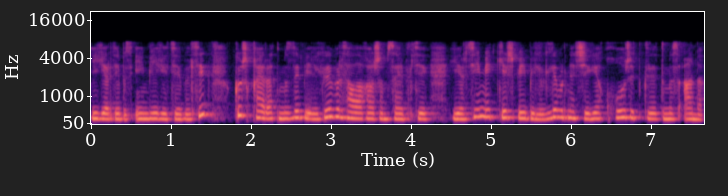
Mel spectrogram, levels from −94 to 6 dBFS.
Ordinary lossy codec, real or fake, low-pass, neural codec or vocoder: none; real; 7.2 kHz; none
